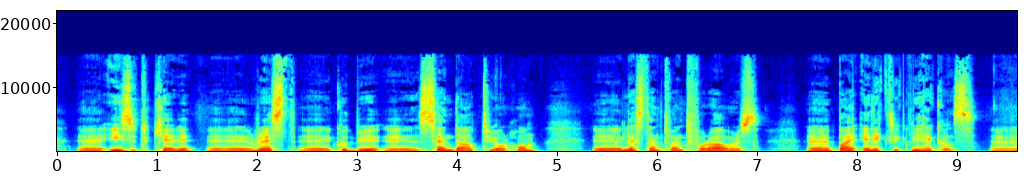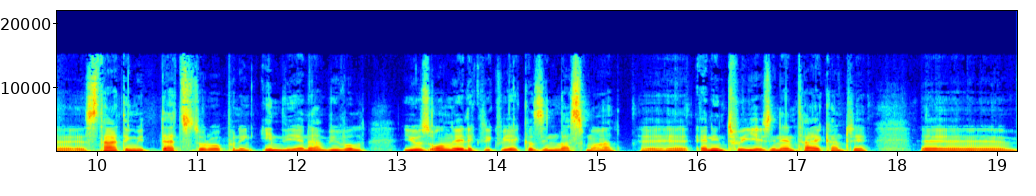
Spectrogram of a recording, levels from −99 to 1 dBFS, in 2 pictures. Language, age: German, 50-69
